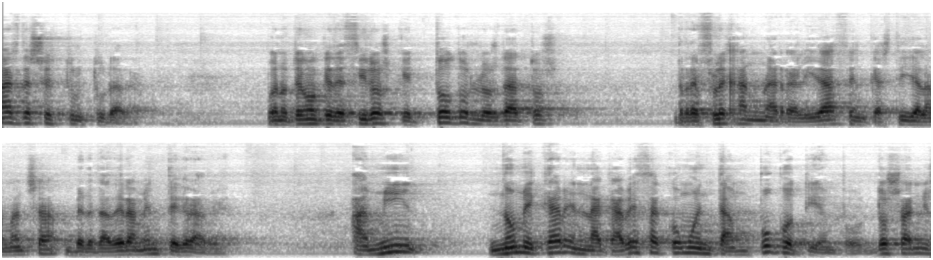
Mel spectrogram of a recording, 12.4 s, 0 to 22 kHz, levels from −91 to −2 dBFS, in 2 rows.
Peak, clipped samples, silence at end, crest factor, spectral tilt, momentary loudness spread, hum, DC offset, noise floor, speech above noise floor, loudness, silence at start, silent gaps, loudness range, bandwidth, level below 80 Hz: 0 dBFS; under 0.1%; 0 s; 16 dB; -6.5 dB/octave; 10 LU; none; under 0.1%; -47 dBFS; 33 dB; -15 LUFS; 0 s; none; 2 LU; 11.5 kHz; -66 dBFS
